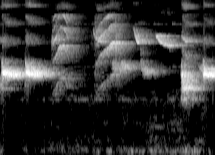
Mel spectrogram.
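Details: Murai batu, the white-rumped shama, in lively song: a steady whistled tone, then buzzy sweeping notes and rising slurs, ending in a bright burst and a returning whistle.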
